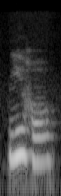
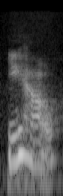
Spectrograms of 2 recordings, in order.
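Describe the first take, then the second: First: It is spoken with Nantong dialect pronunciation. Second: It is spoken with Mandarin pronunciation. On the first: "for my hometown Nantong dialect" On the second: "for Beijinghua or Mandarin"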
